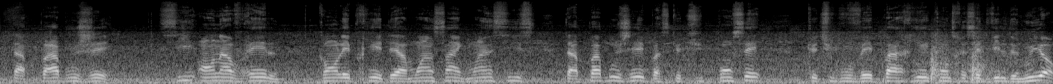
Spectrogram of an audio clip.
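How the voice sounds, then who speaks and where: A man speaks very slowly in a Cameroonian accent with monotone, flat intonation. Noticeable background noise runs underneath. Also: fairly high pitch for a man. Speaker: real estate agent. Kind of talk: vlog market commentary.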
